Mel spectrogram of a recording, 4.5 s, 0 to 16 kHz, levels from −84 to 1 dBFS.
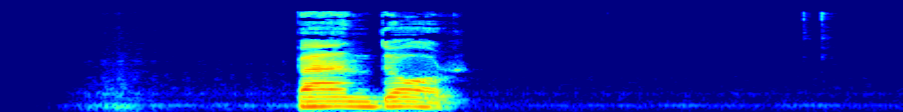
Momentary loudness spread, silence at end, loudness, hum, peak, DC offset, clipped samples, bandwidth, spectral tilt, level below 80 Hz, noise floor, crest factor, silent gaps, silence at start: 11 LU; 2.25 s; -20 LUFS; none; -4 dBFS; under 0.1%; under 0.1%; 11.5 kHz; -5 dB/octave; -64 dBFS; -73 dBFS; 22 dB; none; 1.5 s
